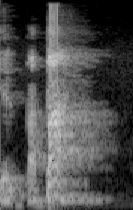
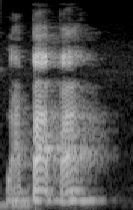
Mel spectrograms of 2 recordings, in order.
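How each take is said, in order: First: "papá" with the beat on the final PÁ; stress on last syllable. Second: "papa" with the beat on the first PA; stress on first syllable. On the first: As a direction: say "papá" landing on the second syllable. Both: Shown as a demonstration. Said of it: "nos diferencia apenas una tilde".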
